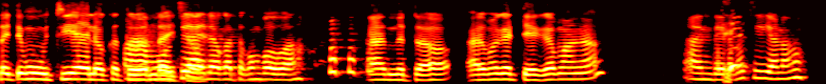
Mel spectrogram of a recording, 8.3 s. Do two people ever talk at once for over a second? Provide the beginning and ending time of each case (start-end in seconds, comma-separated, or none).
none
